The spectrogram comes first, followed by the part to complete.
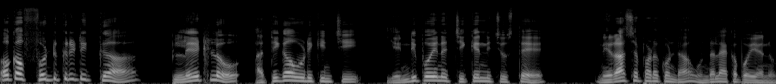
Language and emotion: Telugu, sad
